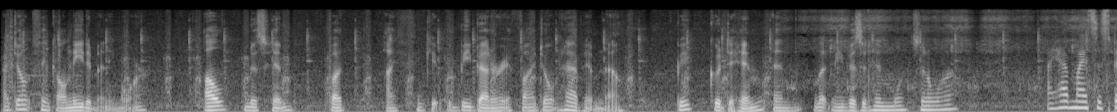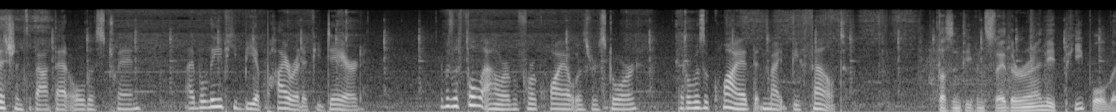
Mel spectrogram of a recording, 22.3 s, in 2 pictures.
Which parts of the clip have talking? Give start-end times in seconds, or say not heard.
0.0-9.6, 10.4-14.8, 15.6-19.7, 20.6-22.2.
